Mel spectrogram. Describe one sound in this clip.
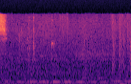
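Footsteps rustle through leaves on a forest floor.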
